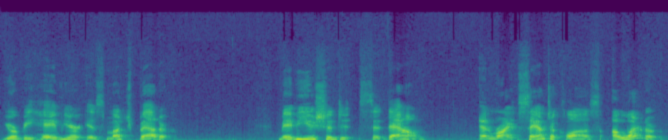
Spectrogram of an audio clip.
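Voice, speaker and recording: A small Christmas elf, stern yet kind, lays down the rules in a storybook tale, as a grandmother reads him aloud. He speaks slowly and patiently, like a gentle teacher. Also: mid-range voice, lively intonation, low-quality recording. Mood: encouraging. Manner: gently instructive, storybook reading. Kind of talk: storybook reading.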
